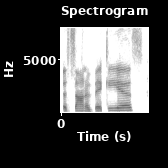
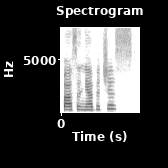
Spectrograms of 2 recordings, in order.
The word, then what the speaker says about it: Basanavicius: He pronounced it Basanavicius, which is the most redneck incorrect Yeah, like it literally has pronunciation. like the hints of the word hickey when he said that, Vicky. Yeah. Exactly. And so I think it's pronounced Basanavicius. That's as close as I think I'm gonna get.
